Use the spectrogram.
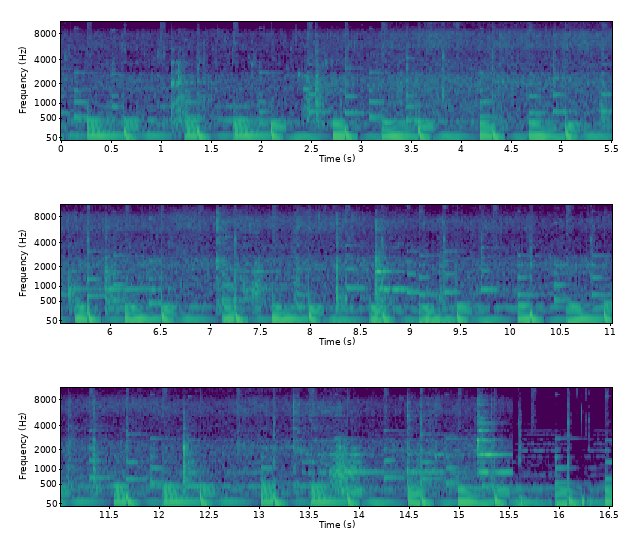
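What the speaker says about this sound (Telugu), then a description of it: "ఆయిల్ని బాగా హీట్ అయిన తర్వాత కట్ చేసుకున్న ఆనియన్స్ అందులో యాడ్ చేసుకొని అవి బాగా ఫ్రై అయ్యేదాకా వేయించుకున్నాను." Chopped onions fry in well-heated oil for a homemade fish curry, giving a dense, continuous close sizzle with a steady rhythm of stirring scrapes and light clinks throughout.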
